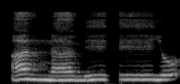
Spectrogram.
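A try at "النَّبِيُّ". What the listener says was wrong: Kurang panjang. Nunnya gunahnya kurang panjang.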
